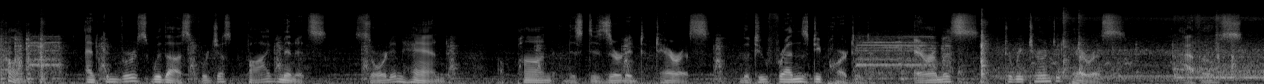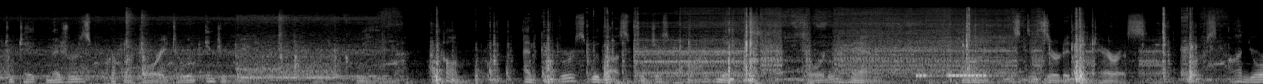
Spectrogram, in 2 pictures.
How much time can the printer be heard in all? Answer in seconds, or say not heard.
25 s.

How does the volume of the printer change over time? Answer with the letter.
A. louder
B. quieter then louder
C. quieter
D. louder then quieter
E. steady
A.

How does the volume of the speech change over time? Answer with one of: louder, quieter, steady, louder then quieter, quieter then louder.
steady.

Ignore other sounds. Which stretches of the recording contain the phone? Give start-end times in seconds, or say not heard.
21.8-22.8.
